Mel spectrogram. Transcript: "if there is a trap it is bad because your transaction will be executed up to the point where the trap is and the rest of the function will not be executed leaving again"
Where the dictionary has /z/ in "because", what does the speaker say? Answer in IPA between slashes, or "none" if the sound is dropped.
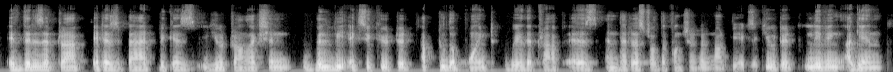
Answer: /z/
